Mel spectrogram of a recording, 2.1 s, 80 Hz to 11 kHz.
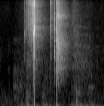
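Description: A 0.44-litre can of IPA beer cracks open to be poured into tasting glasses: two sharp, bright pops with a short fizzy hiss, then a faint low trickle that fades away. No one speaks.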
